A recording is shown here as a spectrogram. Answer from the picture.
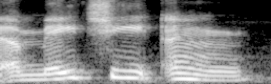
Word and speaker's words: Meichi Ng: I had to look it up, but Meichi Ng.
